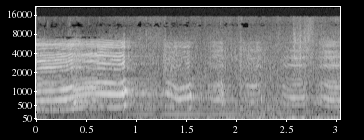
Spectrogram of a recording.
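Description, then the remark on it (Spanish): A person cries and sobs in loud, wavering, wailing bursts, with shaky pitched whimpers trailing off between them over a steady low rumbling drone. “No, no llores.”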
